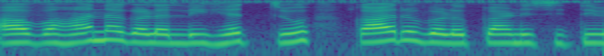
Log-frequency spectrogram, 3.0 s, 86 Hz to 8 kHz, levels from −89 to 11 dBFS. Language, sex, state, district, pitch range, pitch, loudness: Kannada, female, Karnataka, Bidar, 250-275 Hz, 255 Hz, -16 LUFS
